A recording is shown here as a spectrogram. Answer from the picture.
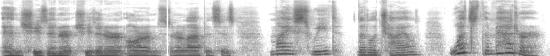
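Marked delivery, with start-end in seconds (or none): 3.4-6.8 high, soft, tender godmother voice; sweet, high-pitched concern; fairy godmother. Acted. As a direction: coo it gently to a crying child. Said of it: "the fairy godmother appears".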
